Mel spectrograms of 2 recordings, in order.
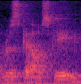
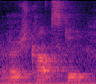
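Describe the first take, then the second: First: The surname is given an American English pronunciation. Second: The surname is given a Polish pronunciation. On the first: "That's how we pronounce it in California" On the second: "in Poland, it would be more like"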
